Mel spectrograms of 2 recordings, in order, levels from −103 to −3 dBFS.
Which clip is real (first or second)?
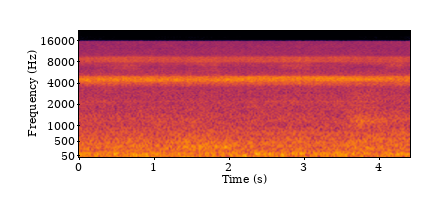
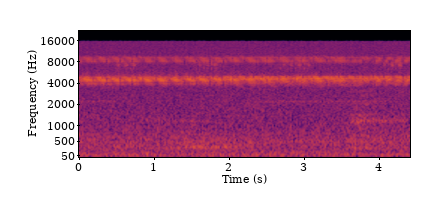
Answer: second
